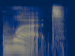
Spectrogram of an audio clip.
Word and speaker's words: wort: The sweet liquid produced is now called wort, pronounced wort.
